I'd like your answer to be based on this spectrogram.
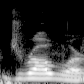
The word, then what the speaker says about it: drawer: We go, check the top drawer. – Drawer. – Drawer, because you just want to say draw.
